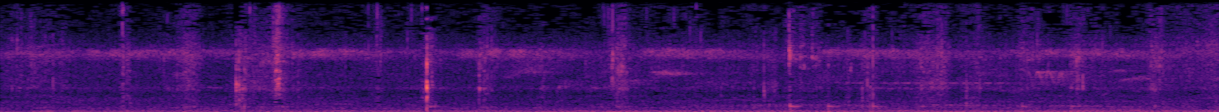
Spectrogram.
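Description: Steady high-pitched insect drone, like crickets, with scattered sharp clicks and taps, the loudest about two seconds in, as marinated tilapia pieces are turned by hand in a steel bowl.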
